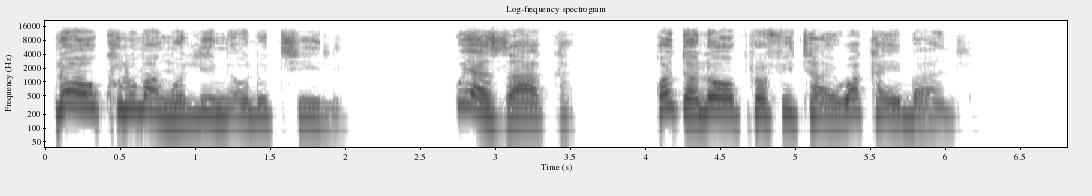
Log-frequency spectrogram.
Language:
North Ndebele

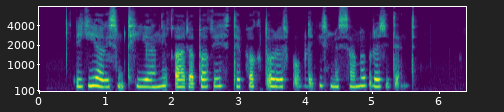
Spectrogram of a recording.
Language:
Georgian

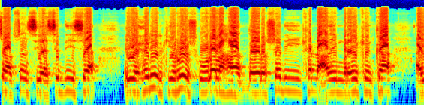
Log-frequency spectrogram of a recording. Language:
Arabic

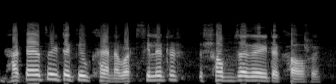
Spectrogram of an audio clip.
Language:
Bangla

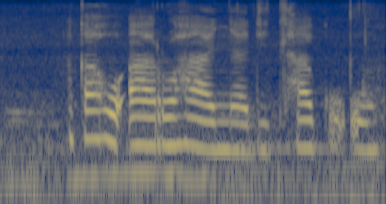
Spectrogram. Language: Southern Sotho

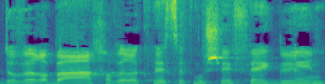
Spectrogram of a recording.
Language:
Hebrew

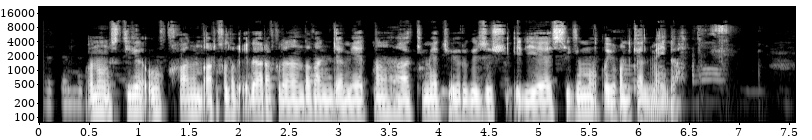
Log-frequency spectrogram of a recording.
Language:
Uyghur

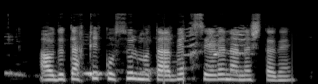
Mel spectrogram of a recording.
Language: Pashto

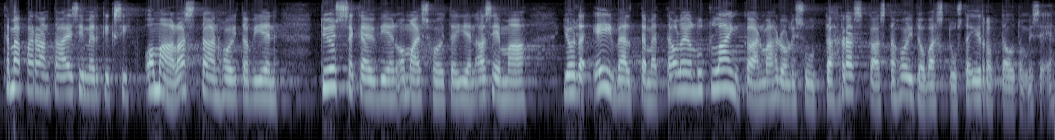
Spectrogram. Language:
Finnish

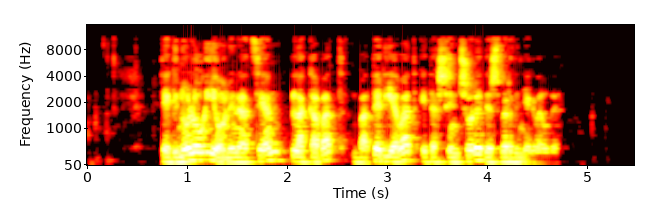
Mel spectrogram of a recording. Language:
Basque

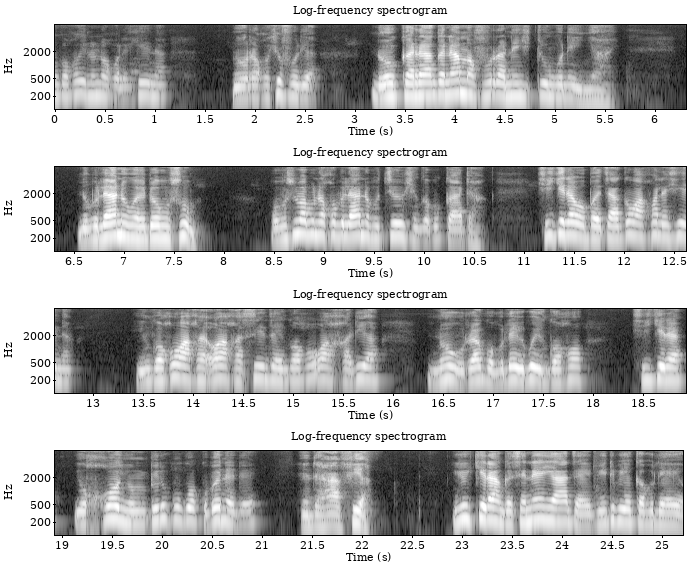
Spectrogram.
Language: Tsotso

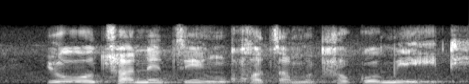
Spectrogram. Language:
Tswana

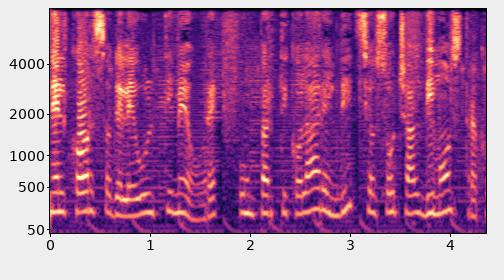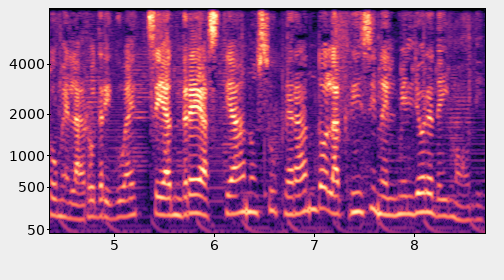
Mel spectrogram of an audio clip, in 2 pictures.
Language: Italian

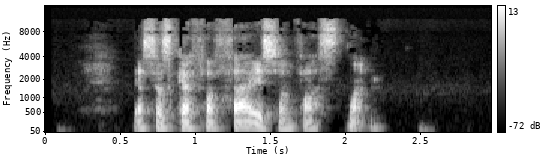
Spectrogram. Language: Swedish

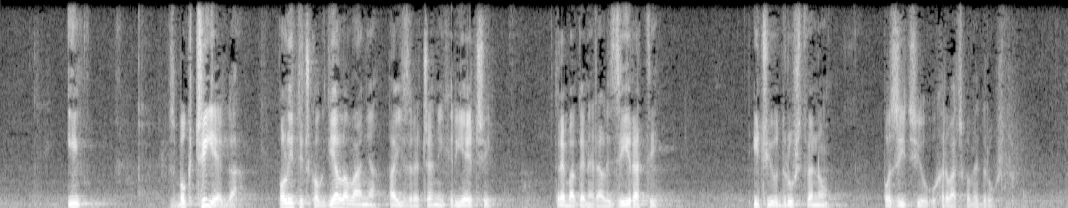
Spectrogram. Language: Croatian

